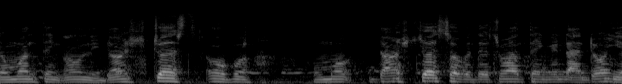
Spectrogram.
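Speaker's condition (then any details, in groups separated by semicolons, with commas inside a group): Traumatic brain injury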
